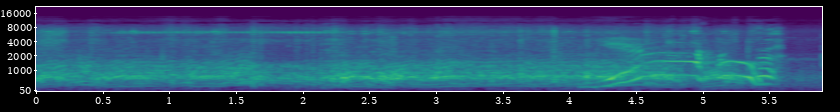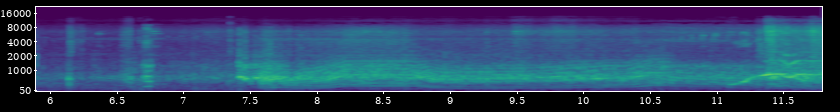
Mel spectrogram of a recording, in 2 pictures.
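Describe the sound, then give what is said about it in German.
A car engine revs and hums as the car drives into a forest in a video game, its pitch sweeping up and down with throttle changes, under steady talk. “Ich fahre jetzt hier in den Wald rein. Da kann ich wieder krasse Jumps machen.”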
